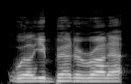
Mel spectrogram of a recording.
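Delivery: loud caller voice. Acted. Prank caller flubbing the line.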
